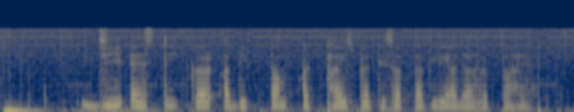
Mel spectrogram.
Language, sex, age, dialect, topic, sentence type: Hindi, female, 60-100, Marwari Dhudhari, banking, statement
